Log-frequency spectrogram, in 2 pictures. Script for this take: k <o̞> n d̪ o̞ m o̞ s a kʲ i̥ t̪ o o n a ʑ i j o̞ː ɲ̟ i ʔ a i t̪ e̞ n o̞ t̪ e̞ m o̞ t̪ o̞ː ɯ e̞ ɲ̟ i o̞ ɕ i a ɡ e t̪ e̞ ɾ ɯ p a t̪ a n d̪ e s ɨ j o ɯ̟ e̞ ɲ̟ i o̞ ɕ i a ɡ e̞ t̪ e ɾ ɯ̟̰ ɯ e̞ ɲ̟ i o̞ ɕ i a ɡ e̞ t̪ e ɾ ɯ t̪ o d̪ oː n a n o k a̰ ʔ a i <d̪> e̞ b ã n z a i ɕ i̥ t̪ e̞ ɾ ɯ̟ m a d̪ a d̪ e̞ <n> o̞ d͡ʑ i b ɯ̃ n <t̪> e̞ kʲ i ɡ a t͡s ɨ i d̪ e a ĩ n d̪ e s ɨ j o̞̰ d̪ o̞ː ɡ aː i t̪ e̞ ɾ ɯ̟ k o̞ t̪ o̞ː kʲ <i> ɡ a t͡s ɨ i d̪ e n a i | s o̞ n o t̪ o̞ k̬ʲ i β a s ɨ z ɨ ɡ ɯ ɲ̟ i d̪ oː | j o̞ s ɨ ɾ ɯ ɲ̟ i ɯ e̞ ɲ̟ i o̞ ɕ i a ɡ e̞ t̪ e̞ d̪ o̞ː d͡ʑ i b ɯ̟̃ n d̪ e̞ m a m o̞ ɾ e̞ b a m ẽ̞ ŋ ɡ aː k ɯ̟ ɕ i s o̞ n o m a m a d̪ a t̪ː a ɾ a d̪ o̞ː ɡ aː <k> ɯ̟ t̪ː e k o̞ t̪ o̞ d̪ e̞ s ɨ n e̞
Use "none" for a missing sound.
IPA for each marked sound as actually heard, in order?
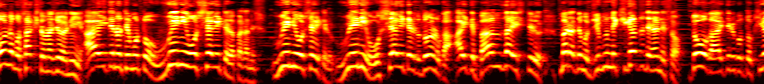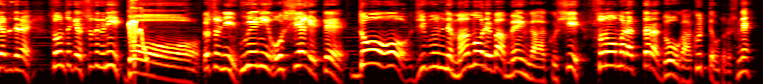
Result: õ̞, t̪, m, d̪, i, k

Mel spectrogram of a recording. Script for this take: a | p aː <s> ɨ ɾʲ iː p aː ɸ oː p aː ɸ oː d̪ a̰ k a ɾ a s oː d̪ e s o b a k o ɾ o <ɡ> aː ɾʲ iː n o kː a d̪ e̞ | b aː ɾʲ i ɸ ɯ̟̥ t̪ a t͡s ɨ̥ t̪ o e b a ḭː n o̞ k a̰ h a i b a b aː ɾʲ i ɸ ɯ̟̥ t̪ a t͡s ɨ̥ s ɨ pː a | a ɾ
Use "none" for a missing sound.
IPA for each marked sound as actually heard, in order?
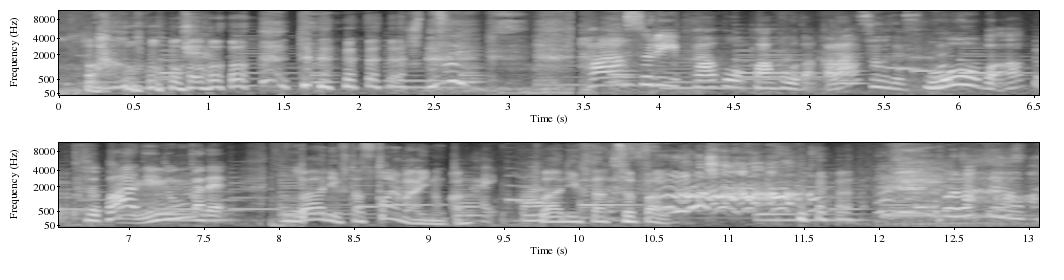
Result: s, b

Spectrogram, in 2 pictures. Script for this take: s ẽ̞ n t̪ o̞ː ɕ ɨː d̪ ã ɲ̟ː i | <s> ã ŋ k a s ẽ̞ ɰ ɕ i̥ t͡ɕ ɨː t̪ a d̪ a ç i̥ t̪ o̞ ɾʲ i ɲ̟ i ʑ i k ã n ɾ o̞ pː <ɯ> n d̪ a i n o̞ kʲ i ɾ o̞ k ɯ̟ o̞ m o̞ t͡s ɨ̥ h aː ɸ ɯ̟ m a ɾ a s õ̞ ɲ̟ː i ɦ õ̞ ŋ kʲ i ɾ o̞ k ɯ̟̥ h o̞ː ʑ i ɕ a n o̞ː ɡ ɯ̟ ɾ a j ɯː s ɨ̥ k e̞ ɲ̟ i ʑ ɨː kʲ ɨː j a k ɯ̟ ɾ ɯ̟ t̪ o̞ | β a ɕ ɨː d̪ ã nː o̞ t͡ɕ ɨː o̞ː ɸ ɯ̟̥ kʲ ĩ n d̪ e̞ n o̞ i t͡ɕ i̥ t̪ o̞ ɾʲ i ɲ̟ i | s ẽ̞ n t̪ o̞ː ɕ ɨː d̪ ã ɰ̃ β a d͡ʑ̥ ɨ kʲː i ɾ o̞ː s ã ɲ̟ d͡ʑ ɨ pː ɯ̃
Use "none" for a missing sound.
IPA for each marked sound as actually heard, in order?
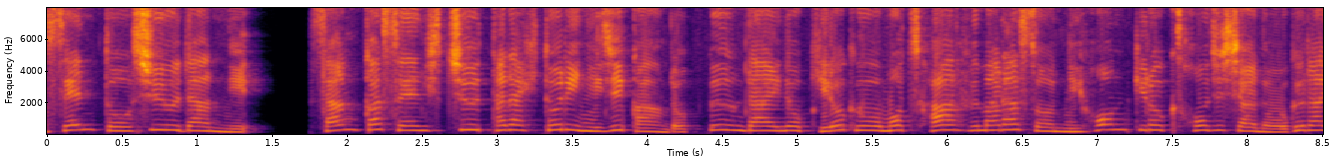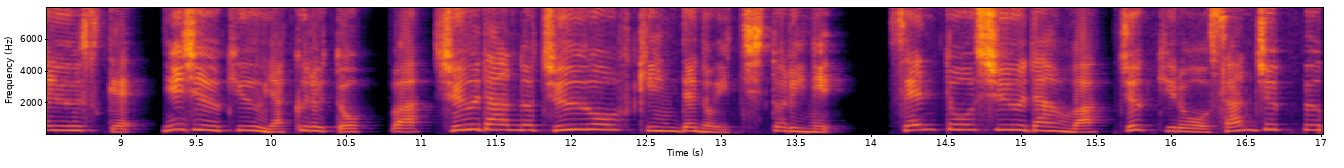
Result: s, ɯ̃

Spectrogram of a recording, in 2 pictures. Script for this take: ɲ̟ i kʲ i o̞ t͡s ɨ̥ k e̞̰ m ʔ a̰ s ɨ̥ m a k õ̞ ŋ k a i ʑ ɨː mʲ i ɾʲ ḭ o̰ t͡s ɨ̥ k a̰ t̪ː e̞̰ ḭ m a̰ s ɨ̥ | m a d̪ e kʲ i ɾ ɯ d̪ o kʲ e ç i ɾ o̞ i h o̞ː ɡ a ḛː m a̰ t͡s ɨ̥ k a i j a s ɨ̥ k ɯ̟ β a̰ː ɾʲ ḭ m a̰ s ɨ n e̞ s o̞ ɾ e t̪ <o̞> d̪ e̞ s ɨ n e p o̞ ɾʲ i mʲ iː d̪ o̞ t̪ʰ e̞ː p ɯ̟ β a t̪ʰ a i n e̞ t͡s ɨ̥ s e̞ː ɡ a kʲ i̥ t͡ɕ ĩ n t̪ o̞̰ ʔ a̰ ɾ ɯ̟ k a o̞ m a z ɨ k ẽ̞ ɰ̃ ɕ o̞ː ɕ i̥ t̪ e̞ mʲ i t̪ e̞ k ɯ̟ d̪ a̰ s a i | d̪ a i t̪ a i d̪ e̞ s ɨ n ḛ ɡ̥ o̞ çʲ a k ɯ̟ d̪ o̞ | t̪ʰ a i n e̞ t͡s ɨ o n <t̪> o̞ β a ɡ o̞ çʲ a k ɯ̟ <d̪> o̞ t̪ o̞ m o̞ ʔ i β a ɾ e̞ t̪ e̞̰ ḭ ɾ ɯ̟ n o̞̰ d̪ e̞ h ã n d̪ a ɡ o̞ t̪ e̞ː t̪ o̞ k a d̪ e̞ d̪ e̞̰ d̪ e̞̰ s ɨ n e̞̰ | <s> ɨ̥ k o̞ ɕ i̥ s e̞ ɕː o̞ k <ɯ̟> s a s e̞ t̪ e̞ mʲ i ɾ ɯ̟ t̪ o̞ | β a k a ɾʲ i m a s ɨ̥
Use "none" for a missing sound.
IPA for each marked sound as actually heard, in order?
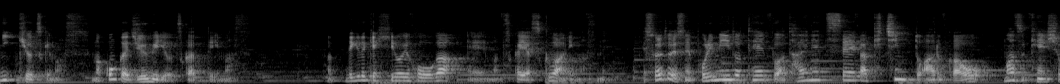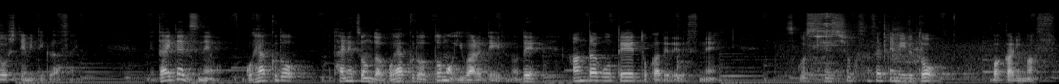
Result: o̞, d̪, d̪, s, ɯ̟

